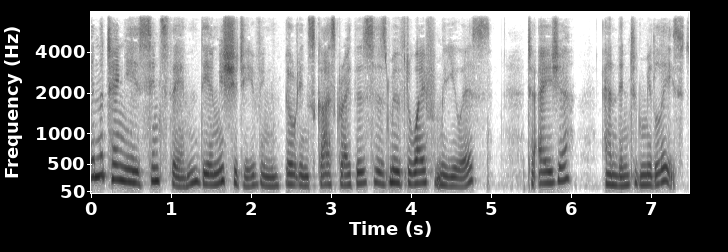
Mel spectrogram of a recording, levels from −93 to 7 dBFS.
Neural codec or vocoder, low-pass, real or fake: codec, 24 kHz, 0.9 kbps, WavTokenizer, medium speech release version 1; 7.2 kHz; fake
